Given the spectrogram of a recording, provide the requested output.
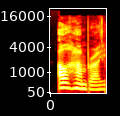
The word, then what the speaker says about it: Alhambra: Alhambra, yes.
